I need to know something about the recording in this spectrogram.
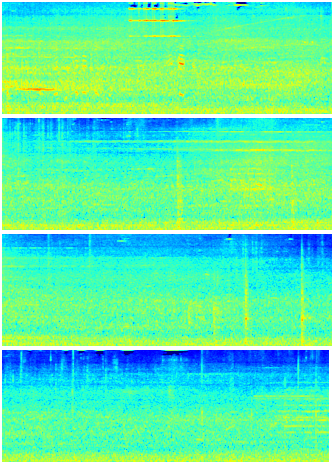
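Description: City street traffic: cars and a bus passing with steady road noise, a low engine hum in the first half, and a few short sharp knocks.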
